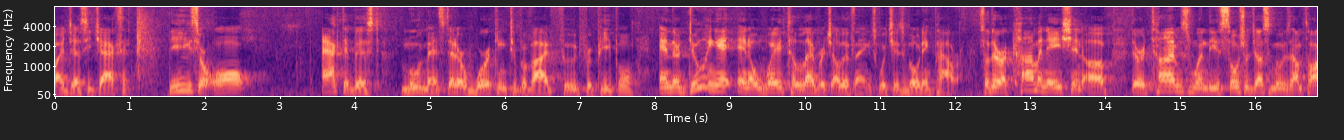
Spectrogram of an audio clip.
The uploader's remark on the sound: Key Note delivered at a Food Justice Symposium, March 30, 2019, Phillips Academy Andover, Massachusetts.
